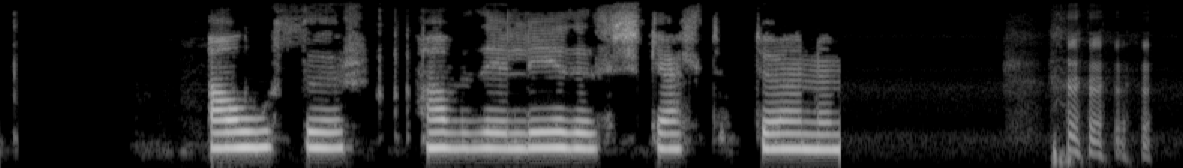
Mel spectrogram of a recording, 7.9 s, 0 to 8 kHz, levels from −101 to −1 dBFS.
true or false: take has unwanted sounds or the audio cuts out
true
